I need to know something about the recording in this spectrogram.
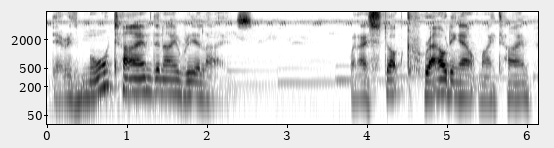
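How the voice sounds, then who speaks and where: Slow-talking man guiding a meditation over music. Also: mid-range voice, gravelly. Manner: measured, deliberate phrasing with pauses. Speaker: meditation teacher. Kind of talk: guided meditation instruction. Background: music and outdoor insect sounds.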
